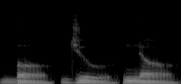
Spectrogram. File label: "bojuno", concat syllables; Affixing experiment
